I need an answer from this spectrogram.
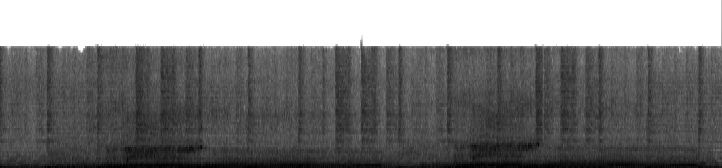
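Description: Plymouth Barracuda's engine revving hard with a tire squeal, twice: the pitch climbs, drops at a shift and climbs again. It is mixed over rock music with a steady drum beat.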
